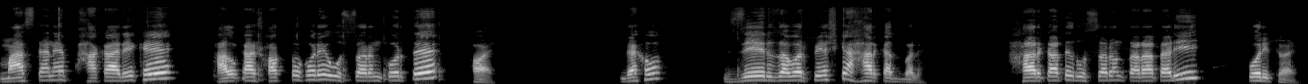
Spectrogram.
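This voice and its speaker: A man teaching Quran letter reading, drilling each syllable slowly and deliberately. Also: high voice, fairly bright tone. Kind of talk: slow spelling-drill recitation lesson.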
